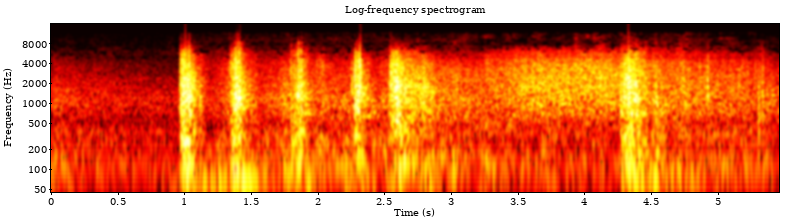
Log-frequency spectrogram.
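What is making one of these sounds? Fireworks boom in sharp loud blasts.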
